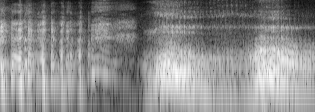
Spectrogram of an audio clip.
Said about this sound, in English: He brought his motorbike into my apartment, too.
